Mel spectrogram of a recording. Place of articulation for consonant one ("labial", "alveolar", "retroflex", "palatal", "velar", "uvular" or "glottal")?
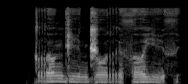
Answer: velar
